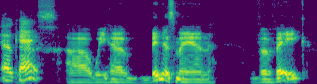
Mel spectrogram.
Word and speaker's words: Vivek: We have businessman Vivek, rhymes with cake, Ramaswamy.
